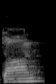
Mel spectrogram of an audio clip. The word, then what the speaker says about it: Dohn: at Best Buy email my name is spelled d-o-h-n so just Don at and my company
